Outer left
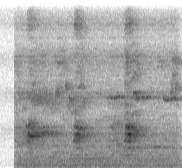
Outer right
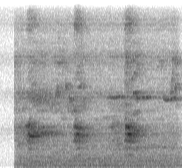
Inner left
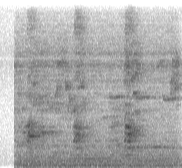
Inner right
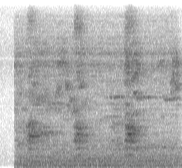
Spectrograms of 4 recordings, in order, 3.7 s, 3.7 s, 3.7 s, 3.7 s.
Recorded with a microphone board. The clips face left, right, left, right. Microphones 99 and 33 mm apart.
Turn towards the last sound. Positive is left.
turn(degrees=40)  # may be behind; listen again after turning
